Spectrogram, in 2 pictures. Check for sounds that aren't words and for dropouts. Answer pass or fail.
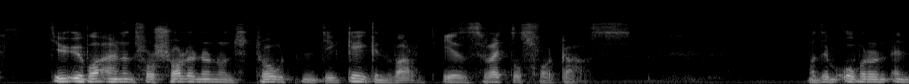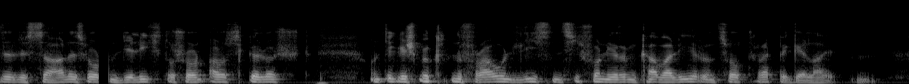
fail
